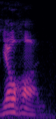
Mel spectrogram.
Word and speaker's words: Johannes: It may be spelled Johannes. It's pronounced Johan.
